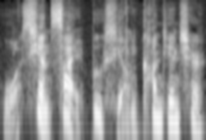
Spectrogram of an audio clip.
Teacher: It's got a lot of those fourth tone, the falling tones.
